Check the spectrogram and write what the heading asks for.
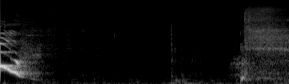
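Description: A dog named Grog barks twice, a sharp yelping bark at the start and another rougher bark near the end, with a short quiet gap between. No one speaks.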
